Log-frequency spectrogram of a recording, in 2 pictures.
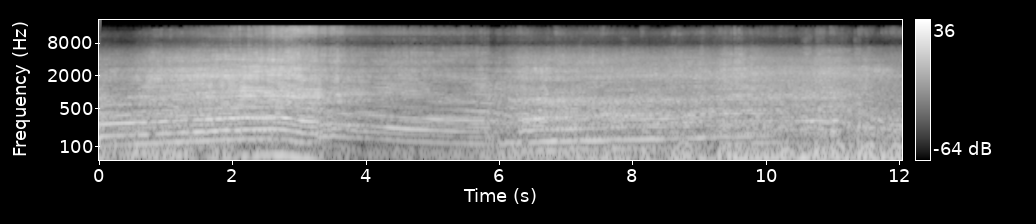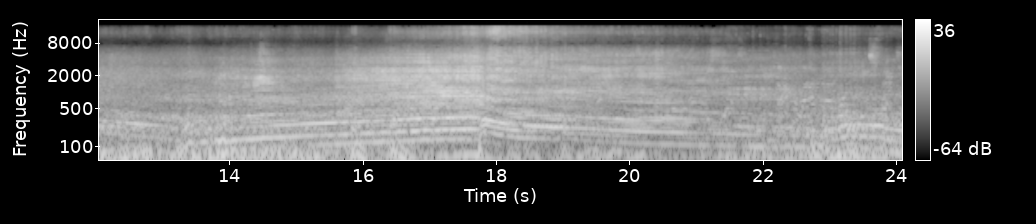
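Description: Race car engines roar and rev loudly, rising and falling in pitch as cars pass.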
